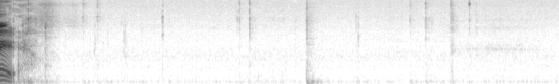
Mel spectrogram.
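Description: Near silence, broken by a single faint, sharp click about two seconds in.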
